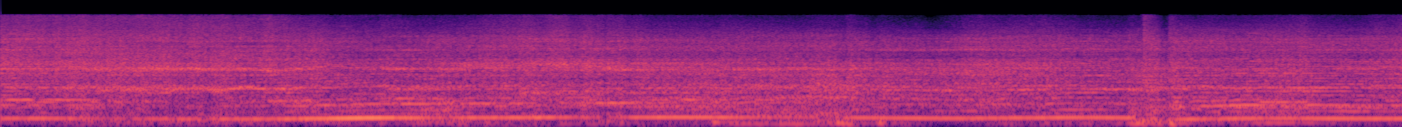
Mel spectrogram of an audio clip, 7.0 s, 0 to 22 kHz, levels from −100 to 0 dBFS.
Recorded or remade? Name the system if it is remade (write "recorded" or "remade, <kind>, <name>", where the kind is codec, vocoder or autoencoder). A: remade, autoencoder, DAC-VAE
